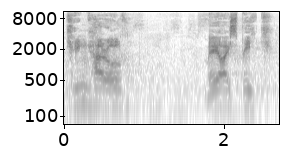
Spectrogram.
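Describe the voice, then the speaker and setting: An actor playing a weary old Viking chieftain in a video game, with solemn oratory. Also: male voice, a little high, little pitch movement, takes it slowly, background noise. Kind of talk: dramatic video game cutscene acting.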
